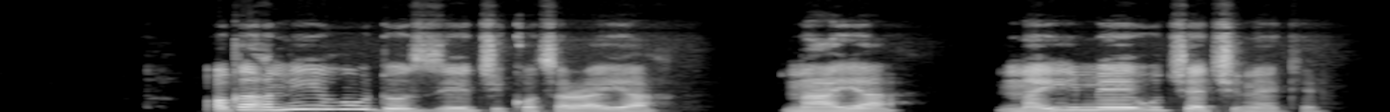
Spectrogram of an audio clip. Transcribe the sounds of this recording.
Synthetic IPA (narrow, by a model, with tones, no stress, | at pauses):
ɔ˨ɡa˨ɦʊ˨ni˦ɦu˦do˨zi˦e˦d͡ʒi˨kɔ˨ta˨ɾa˨ja˦ | na˨ja˦ | na˨i˦me˦u˦t͡ʃe˦t͡ʃi˦ne˦ke˨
